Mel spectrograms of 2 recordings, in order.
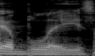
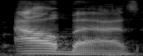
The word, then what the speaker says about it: Albaz: Fallen of Albaz, I always want to say Ablaze. I want to say Ablaze so badly, but that's not how you say it. It's Albaz.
